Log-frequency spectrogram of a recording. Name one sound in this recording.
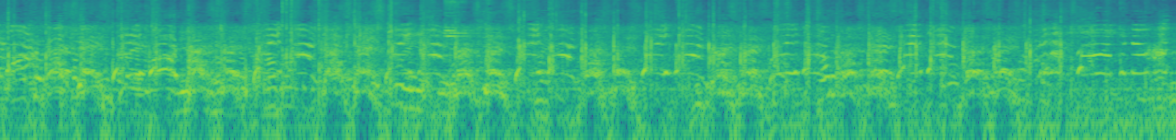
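A crowd claps hands in rhythm.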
